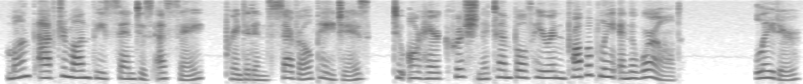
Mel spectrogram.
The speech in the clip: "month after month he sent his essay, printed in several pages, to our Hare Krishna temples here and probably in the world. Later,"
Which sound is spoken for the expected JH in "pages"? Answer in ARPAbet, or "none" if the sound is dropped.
JH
